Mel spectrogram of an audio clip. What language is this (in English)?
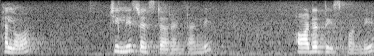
Telugu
